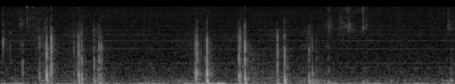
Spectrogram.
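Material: Silicone.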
